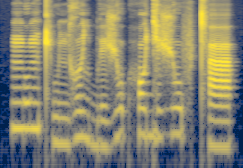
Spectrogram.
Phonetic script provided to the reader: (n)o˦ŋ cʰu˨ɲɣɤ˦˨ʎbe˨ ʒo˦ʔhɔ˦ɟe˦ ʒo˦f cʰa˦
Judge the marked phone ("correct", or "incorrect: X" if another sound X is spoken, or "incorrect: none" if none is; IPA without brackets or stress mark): incorrect: ŋ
